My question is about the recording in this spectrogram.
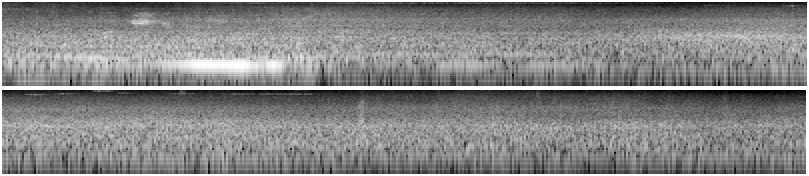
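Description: A city bus passing close by, its motor tone loudest about two seconds in, then steady street traffic noise.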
